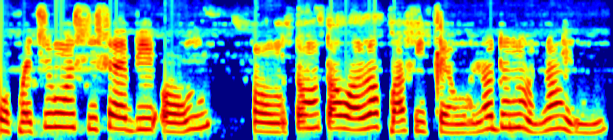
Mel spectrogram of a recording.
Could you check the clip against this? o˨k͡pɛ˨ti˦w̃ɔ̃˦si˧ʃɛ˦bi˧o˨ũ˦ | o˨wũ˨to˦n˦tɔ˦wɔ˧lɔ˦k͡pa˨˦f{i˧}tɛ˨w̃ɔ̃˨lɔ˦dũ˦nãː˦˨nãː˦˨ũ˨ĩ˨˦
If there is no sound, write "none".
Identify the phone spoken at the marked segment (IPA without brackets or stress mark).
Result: i˧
